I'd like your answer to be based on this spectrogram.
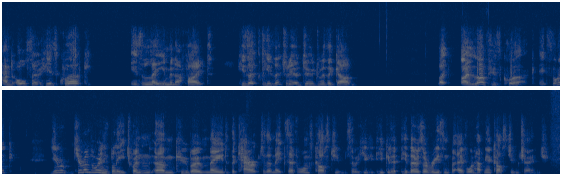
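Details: Adult male speaker; ordinary speech.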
